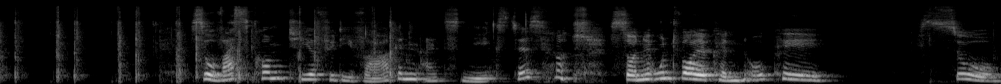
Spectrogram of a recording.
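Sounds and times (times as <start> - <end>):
cards being shuffled: 0.0 - 5.4.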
